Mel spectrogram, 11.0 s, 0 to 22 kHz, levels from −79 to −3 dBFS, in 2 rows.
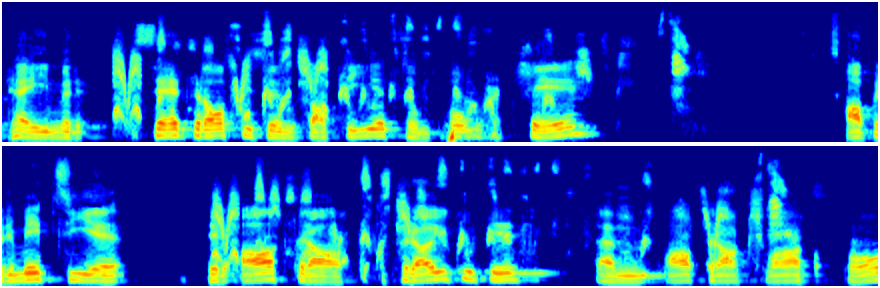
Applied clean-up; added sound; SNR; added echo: neural mask model Resemble Enhance denoiser.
